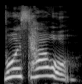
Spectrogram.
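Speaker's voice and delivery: loud, high-pitched urgent call; gerufen. A narrator's reading. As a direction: call out the question, voice jumping up high. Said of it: "rief ich". (laut und hoch gerufen)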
